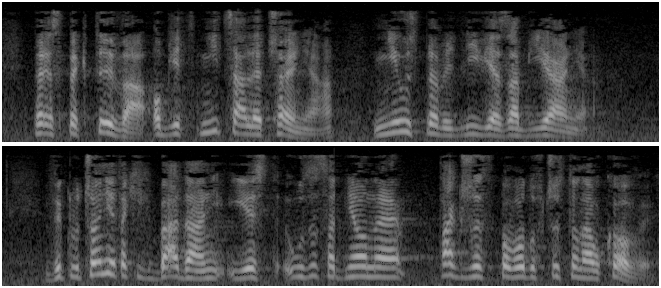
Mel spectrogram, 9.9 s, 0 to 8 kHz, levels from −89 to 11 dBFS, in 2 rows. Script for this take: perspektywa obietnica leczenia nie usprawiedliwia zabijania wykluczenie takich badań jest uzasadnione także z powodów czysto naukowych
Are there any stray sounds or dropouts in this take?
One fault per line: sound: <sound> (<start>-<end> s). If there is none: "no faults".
no faults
